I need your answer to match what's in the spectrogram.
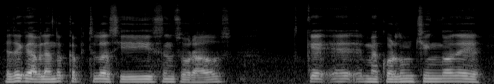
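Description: A young Mexican man co-hosting a laid-back chat. He banters easily and throws in plenty of slang, his voice sitting at a middle pitch. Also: little pitch movement, normal speed. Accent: Mexican Spanish. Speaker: podcast co-host. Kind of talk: casual chat.

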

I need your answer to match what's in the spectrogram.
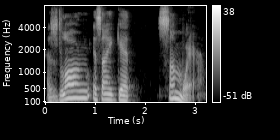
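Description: A polite, curious little girl, played by a male reader asks careful, prim questions. Her voice sits well above his own and rises in wide turns. She speaks slowly and a little timidly. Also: a little high, animated, darkish tone, pitched above the performer's own voice. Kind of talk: storybook reading.

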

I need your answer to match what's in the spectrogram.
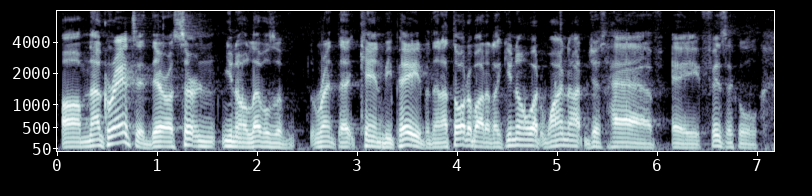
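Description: A man's voice: deep voice, fairly quick. A man co-hosting a podcast, talking in a casual, conversational style. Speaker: podcast co-host. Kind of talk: casual chat.

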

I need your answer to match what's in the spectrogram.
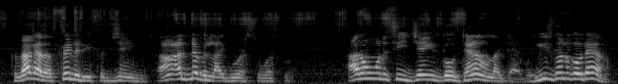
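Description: A man hosting a casual solo podcast, ranting in a heated, profane way with lots of slang and fillers. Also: sits high. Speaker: podcast host.

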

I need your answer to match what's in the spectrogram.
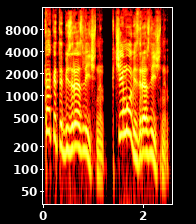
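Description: A man's voice: high-pitched, huge pitch swings, brisk, a bit bright, voice pushed up, exaggerated voice. A man voicing a cheeky young girl in an audiobook, pert and teasing. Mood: curious. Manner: pert, sing-song teasing. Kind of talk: audiobook character voice.

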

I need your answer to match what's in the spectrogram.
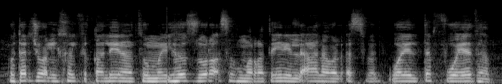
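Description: Brief: male narrator, fast, even delivery, slightly high voice, faint music behind. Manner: rapid, even reading. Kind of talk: scripted story narration.

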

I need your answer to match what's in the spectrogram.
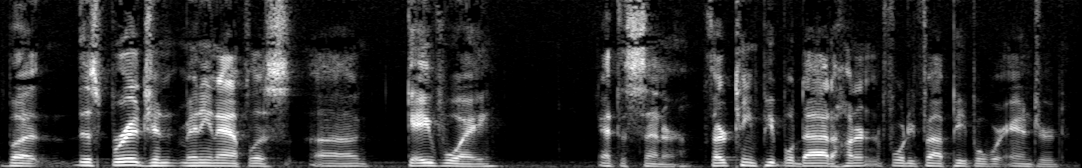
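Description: A man's voice: medium pitch, normal speed, fairly bright tone. A man hosting a casual storytelling show, wry and joking, with a slight slur and the odd whistle or lip smack from a half-numb mouth. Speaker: podcast host.

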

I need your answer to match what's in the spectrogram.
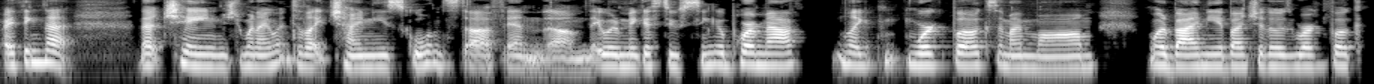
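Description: A young adult woman hosting a casual solo podcast, giggly and rambling, with a slightly hoarse, worn-out voice. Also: on the low side, fairly even intonation, normal speed, fairly bright tone. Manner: giggly, rambling, self-deprecating. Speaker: podcast host.

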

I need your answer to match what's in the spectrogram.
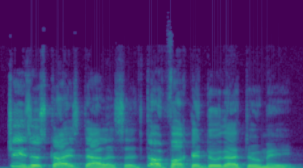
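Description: Man plays frantic drunk cop, high and loud, swearing. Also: expressive, normal speed, lightly acted. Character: loud profane hard-drinking male cop.

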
